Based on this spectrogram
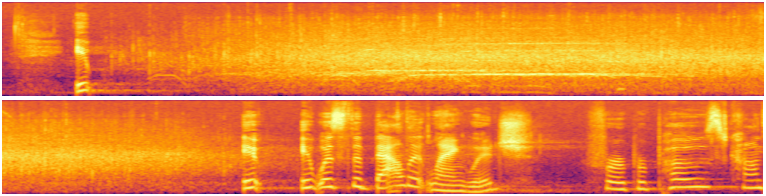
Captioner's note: applause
